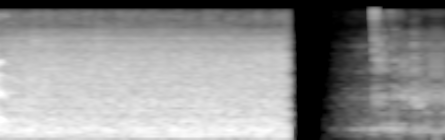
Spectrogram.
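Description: A machine's steady hum with a hiss over it, which cuts off suddenly about one and a half seconds in, leaving faint room tone.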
